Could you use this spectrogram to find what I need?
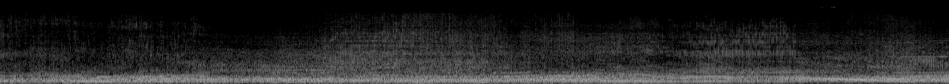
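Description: A motocross bike engine revs loudly and whines up and down as it races past.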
